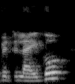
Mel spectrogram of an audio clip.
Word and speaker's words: vitiligo: And I was diagnosed with vitiligo, or as some people across the world pronounce it, vitiligo, when I was 18.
